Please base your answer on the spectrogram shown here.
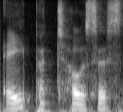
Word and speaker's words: apoptosis: in a process called apoptosis. The P is silent.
